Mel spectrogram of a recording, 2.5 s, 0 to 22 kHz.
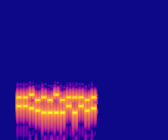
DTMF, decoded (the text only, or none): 0094213102048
